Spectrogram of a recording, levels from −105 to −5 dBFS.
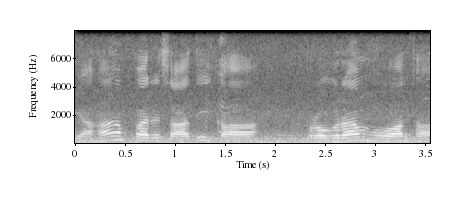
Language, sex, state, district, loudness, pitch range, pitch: Hindi, male, Haryana, Charkhi Dadri, -15 LUFS, 160-205 Hz, 170 Hz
